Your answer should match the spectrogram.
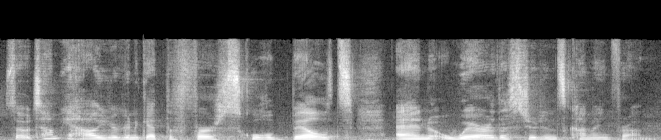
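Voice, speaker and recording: A woman's voice: mid-range voice, moderate pace, a little mellow. A woman with an American accent hosting a broadcast interview, with prepared introductions and questions. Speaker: TV interview host.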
